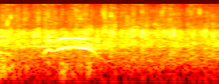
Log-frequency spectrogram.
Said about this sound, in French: Alors vous applaudissez pas ce matin. Alors, voulez-vous applaudir les concerts gratuits à l'Église Nouvelle Vie?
